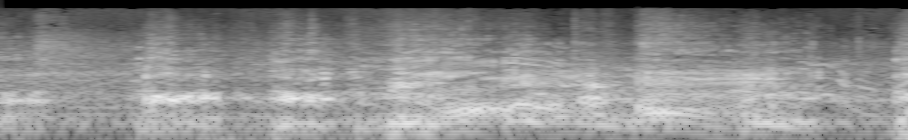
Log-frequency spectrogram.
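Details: Two lions fighting: deep, rough growling roars in repeated bursts of about half a second, with throaty low rumbles between them.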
